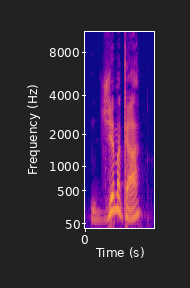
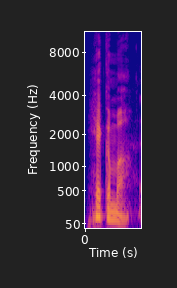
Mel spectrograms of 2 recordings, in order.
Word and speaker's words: jicama: It's avocado, cabbage, cauliflower, jimica. – Jicama.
